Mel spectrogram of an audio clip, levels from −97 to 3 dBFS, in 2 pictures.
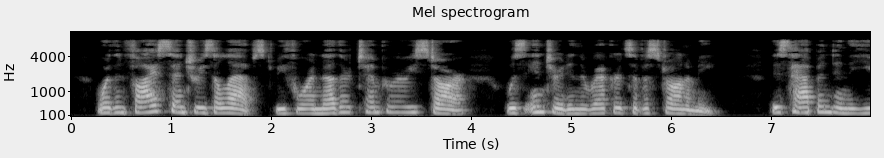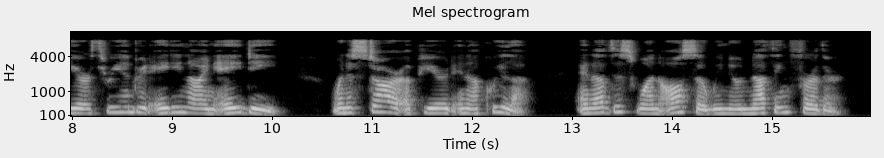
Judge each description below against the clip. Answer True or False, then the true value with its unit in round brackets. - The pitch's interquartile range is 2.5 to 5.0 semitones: True (3.2 semitones)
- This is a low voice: False (185 Hz)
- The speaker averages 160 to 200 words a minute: False (145 wpm)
